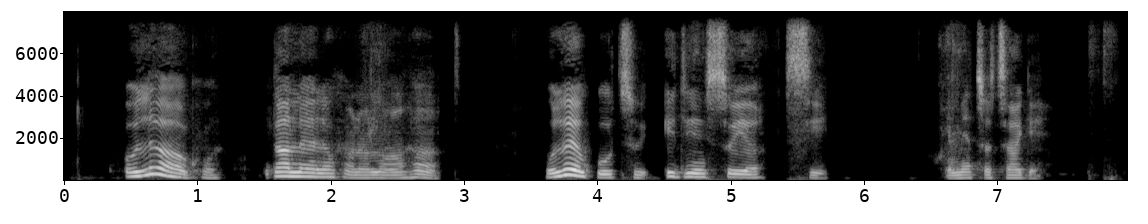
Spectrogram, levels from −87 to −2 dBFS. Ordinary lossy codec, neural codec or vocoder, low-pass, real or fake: none; codec, 16 kHz, 2 kbps, X-Codec, WavLM features, trained on Multilingual LibriSpeech; none; fake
